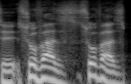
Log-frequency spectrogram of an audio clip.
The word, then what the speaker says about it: Sovaz: Donc c'est Sauvaz, pardon. Ça s'écrit Sauvaz, S-O-V-A-Z.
